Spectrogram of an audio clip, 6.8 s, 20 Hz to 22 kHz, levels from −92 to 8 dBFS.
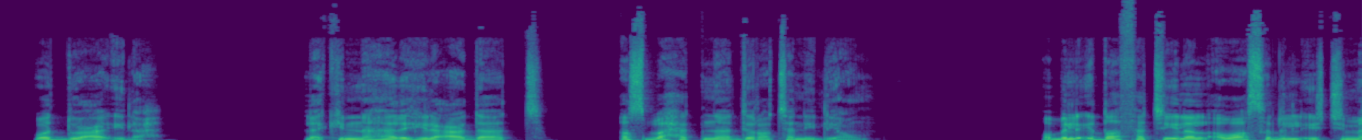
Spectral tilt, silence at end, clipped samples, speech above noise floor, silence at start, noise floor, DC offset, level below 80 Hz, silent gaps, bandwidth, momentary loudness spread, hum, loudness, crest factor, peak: -5 dB/octave; 0 s; under 0.1%; over 64 dB; 0.2 s; under -90 dBFS; under 0.1%; -54 dBFS; 0.95-1.52 s, 2.83-3.09 s, 4.50-5.21 s; over 20 kHz; 13 LU; none; -27 LUFS; 20 dB; -8 dBFS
